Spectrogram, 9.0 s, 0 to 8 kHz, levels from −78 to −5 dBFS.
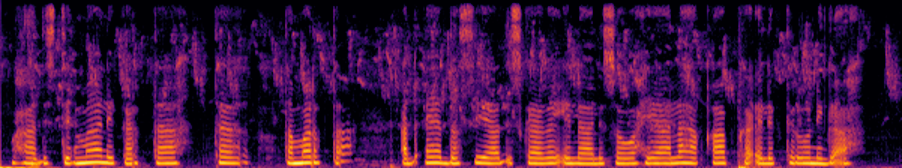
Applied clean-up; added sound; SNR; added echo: none; Cricket; 13 dB; none.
